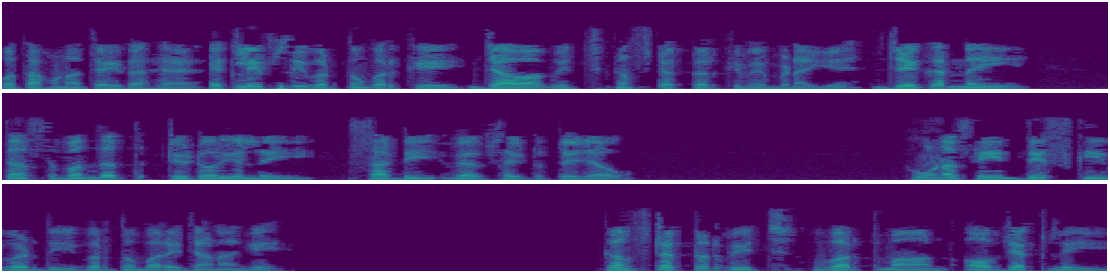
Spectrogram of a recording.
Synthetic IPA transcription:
pət̪aːɦoːɽ̃aːt͡ʃaːiːd̪aːɦɛ̰ːɪklɪpsd̪iːʋəɾt̪õːkəɾkeːd͡ʒaːʋaːʋɪt͡ʃkənsʈɾək̚ʈəɾkɪʋẽːbəɽ̃a̰ːiːeːd͡ʒeːkəɾnəĩː | t̪ãːsəbənd̪ət̪ʈuːʈoːɾijəlːəiːsaːɖiːʋɛːbsaːiːʈʊt̪ːeːd͡ʒaːoː | ɦʊɳəsĩːd̪ɪskiːʋəʈd̪iːʋəɾt̪õːbaːɾeːd͡ʒaːɽ̃ã̰ːɡeː | kənsʈɾək̚ʈəɾʋɪt͡ʃʋəɾt̪əmaːnɔːb̚d͡ʒɛːk̚ʈləiː

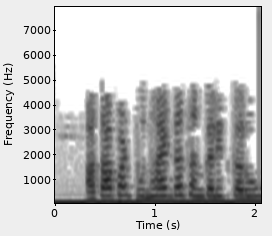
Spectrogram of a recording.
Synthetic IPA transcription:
ət̪apəɳpun̤aek̚d̪asəŋkəliːt̪kəɾũː

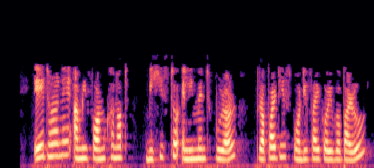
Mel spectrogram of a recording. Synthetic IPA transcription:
ejdʱɔɹɔnɛʔamipʰɔɹmkʰɔnɔt | bixistɔʔelimentbuɹɔɹ | pɹɔpaɹtispotipʰajkoɹibɔpaɹũ

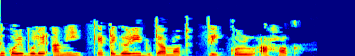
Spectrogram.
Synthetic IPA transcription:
ukoɹibɔlojʔamikɛtɛɡoɹibutamɔtklikːoɹʊ̃ʔa̰hɔk

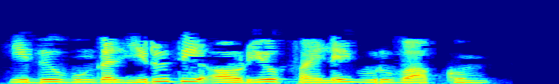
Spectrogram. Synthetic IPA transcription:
ɪðɯʊŋɡɐɭɪɾɯðiʔaːɽɪjoːfɐjlɐɪʊɾʊʋaːkɯm

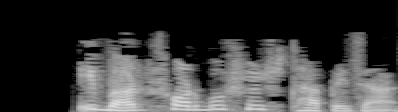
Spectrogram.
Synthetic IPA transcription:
ebaɾʃɔɾboʃeʃd̪ʱaped͡ʑa̰n

